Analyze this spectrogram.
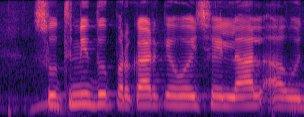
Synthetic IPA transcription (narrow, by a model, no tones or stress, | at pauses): sut̪ʰnid̪upɾəkaɾkeɦojt͡ʃʰəilala̰ud͡ʒ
